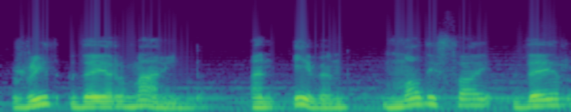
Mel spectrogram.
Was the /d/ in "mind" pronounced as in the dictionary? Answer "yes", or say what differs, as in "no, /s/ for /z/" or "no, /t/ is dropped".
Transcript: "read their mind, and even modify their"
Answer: yes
